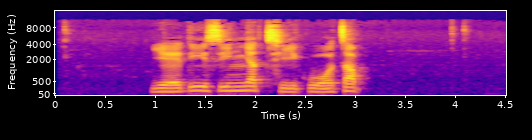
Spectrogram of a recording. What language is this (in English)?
Cantonese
